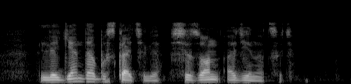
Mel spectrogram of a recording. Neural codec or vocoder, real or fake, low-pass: none; real; 7.2 kHz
